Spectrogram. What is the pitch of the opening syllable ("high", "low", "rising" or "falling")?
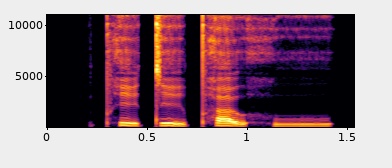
falling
